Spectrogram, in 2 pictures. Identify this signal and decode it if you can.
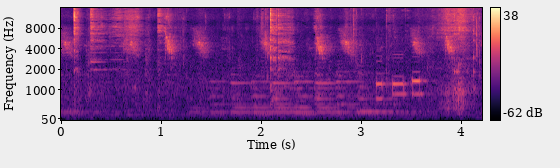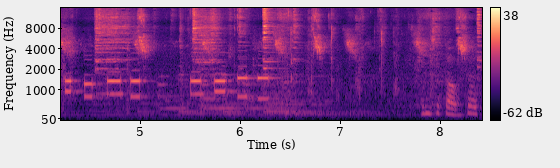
DTMF, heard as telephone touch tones, dialled by hand, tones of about 100 ms, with room echo and the noise of a restaurant. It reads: 178 0485 8063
